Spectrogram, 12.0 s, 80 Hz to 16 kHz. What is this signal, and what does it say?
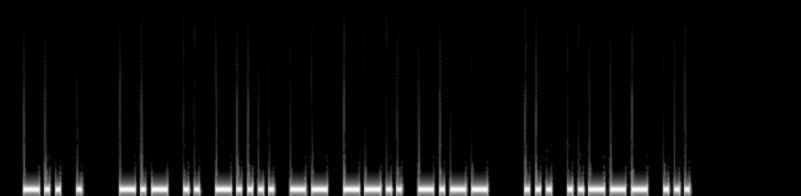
Morse code, heard as a keyed tone, about 15 wpm, 650 Hz. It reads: DE KI6MZY S2S
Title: SOTA QSO Practice 15wpm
